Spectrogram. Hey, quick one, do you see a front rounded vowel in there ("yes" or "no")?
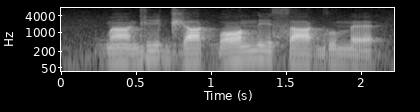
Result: no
